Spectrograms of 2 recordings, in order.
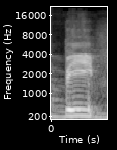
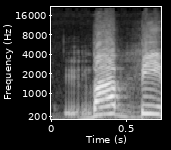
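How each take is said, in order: First: The word is said as one syllable, 'babe'. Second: The word is said as two syllables, 'ba-bi'. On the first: The speaker calls it wrong. "Di, di man na, babe" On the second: The speaker calls it right. "Babi man na"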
